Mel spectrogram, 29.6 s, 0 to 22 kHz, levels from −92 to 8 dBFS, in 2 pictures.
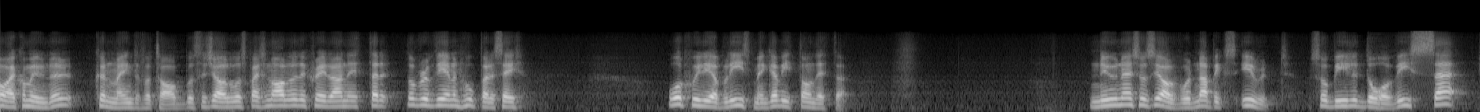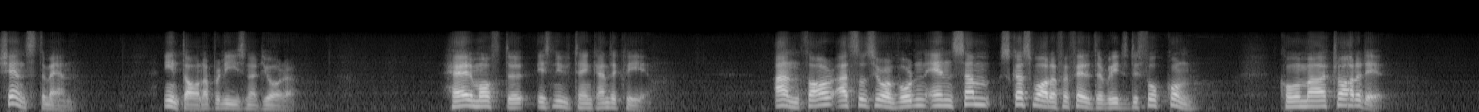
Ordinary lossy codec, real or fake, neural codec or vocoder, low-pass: none; fake; codec, 16 kHz, 0.2 kbps, FocalCodec; none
